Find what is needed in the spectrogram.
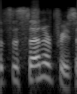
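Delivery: high, loud, protesting voice.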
